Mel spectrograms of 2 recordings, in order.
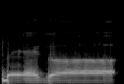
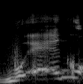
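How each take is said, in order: First: It is said in a gentle, non-attacking tone. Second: It is said in an aggressive, attacking tone.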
